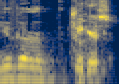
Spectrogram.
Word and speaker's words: Uyghurs: How do you pronounce it? Uyghurs.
